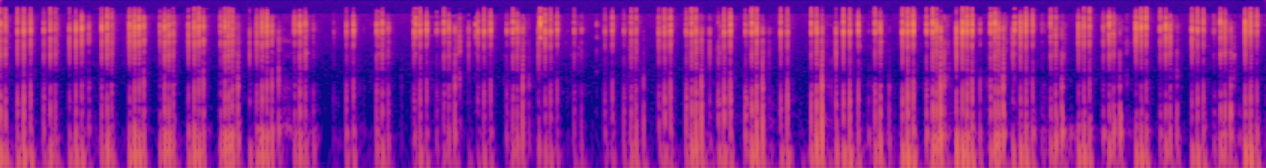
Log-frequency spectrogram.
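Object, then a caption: Small cardboard trading card scraped with a spiked metal pinwheel. A metal spiked pinwheel is rolled and scratched across the face of a small, thin cardboard racing trading card held in the hand. It makes a rapid, uneven stream of dry, low, clicking scratches with a brief lull near the two-second mark. Each tick dies away almost instantly.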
